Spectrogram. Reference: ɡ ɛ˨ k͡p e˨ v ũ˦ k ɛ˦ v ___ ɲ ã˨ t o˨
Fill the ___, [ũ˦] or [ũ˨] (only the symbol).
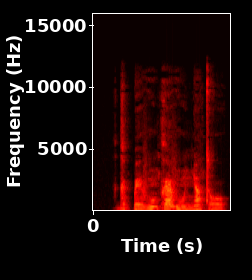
ũ˨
